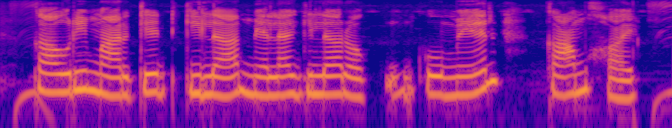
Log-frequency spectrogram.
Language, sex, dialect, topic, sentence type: Bengali, female, Rajbangshi, banking, statement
